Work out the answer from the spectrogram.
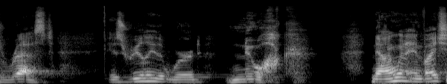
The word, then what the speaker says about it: nuach: how to pronounce it in english we don't have gutturals that ch on the end is kind of breathy back of the throat sound okay do not turn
